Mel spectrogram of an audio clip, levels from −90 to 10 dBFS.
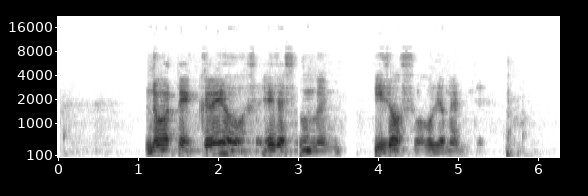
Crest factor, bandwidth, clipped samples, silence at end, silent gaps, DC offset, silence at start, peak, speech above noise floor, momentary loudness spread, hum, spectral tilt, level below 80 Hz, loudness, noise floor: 16 dB; 7.6 kHz; under 0.1%; 0.65 s; 3.62-3.72 s; under 0.1%; 1.1 s; -2 dBFS; 59 dB; 13 LU; none; -6.5 dB/octave; -60 dBFS; -14 LUFS; -73 dBFS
